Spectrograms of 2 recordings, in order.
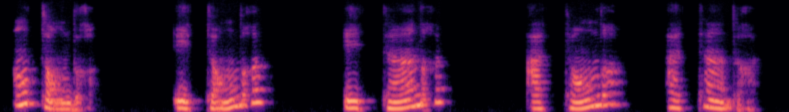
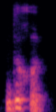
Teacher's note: Donc, on note que également il y a la prononciation à la fin de ces verbes, dre, D-R-E, avec un R qui racle quand même pas mal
